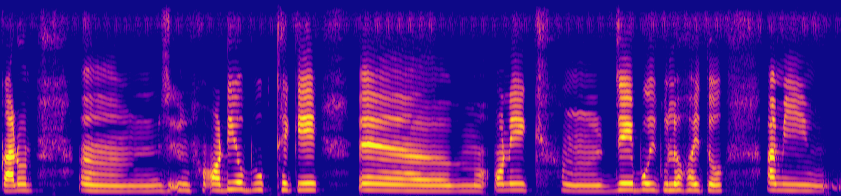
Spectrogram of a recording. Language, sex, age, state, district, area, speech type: Bengali, female, 30-45, West Bengal, Birbhum, urban, spontaneous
